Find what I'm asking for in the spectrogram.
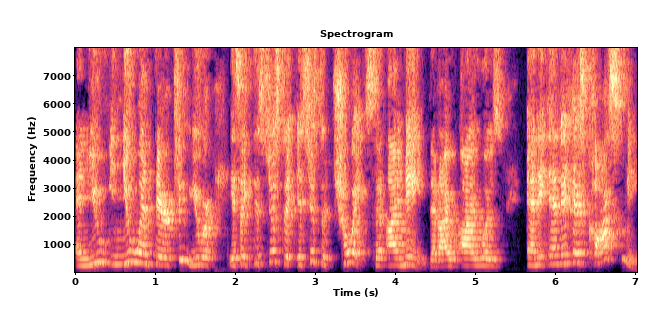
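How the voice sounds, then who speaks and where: Her voice high, raised and projected, a woman talks at a moderate pace with lively intonation and hardly any pauses. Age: 60s. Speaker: business talk show co-host. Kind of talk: casual conversation.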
